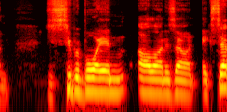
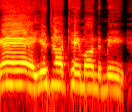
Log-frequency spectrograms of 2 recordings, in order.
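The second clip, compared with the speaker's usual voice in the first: louder, higher mock indignation; possessive protest; 5 semitones higher, 6 dB louder than usual. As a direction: get defensive about the dog. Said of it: "possessive of him".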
